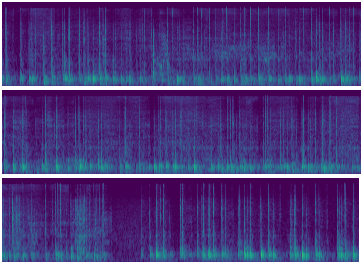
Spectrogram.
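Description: Long black-polished nails tap and scratch with both hands on a flat, solid dark wooden tabletop with visible board seams. Quick, clicky taps and scratchy strokes patter steadily with a faint tonal ring, pause briefly near the end, then return in sharper bursts.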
